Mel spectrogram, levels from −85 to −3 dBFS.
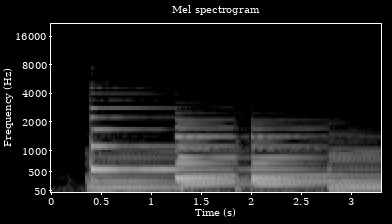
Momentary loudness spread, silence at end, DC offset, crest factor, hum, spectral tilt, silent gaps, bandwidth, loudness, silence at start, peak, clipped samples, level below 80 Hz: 8 LU; 0 s; under 0.1%; 16 dB; none; -9.5 dB/octave; none; 5.4 kHz; -36 LUFS; 0.35 s; -18 dBFS; under 0.1%; -52 dBFS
